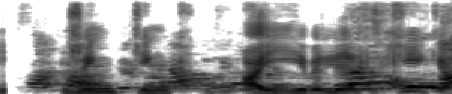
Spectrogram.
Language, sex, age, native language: Icelandic, male, 12, Icelandic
